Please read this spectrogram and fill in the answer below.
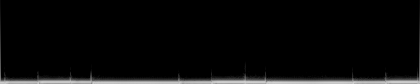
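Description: Hip-hop track stripped down to a deep bassline on its own, stepping between a few low notes, with a faint click where each note changes.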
